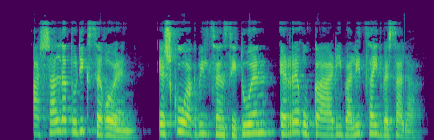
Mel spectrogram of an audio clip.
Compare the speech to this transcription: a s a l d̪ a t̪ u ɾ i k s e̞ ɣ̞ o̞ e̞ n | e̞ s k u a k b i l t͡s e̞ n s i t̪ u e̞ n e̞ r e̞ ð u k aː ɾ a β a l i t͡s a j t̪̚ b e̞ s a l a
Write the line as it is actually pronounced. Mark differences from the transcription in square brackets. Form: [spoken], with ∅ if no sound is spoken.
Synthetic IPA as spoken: a s a l d̪ a t̪ u ɾ i k s e̞ ɣ̞ o̞ e̞ n | e̞ s k u a k b i l t͡s e̞ n s i t̪ u e̞ n e̞ r e̞ [ɣ] u k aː ɾ [i] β a l i t͡s a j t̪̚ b e̞ s a l a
